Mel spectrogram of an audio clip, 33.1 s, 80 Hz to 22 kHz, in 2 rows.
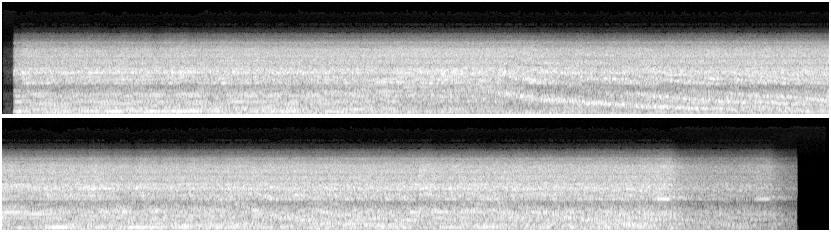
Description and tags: made with Line6 POD with a lot of reverb and other added filters and distortion
distortion, scratchy, spacious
